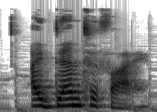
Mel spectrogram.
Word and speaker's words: identify: Identify. Identify. That stress is on the second syllable, right?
